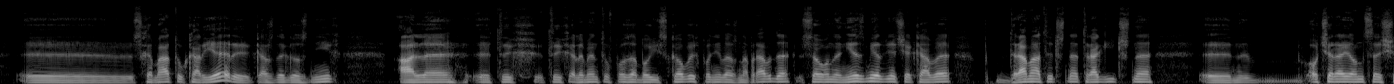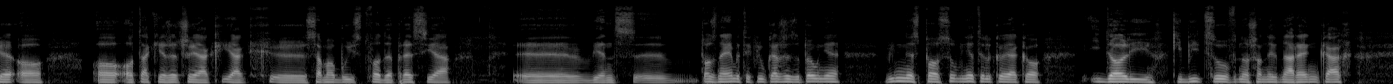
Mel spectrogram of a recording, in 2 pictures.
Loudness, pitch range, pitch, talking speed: -33 LUFS, 105-125 Hz, 115 Hz, 95 wpm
